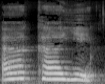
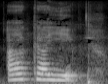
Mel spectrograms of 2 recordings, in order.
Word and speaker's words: un cahier: لي قاعده نطق كده قاعده نطق اللي هي ايه القش اي او ار بتنطق ي بتتنطق ي فانا اي كلمه اصلا سواء دلوقتي او بعدين فيها الجزئيه دي هنطقها يا هنطقها يا فبقول اكاي طيب اللي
